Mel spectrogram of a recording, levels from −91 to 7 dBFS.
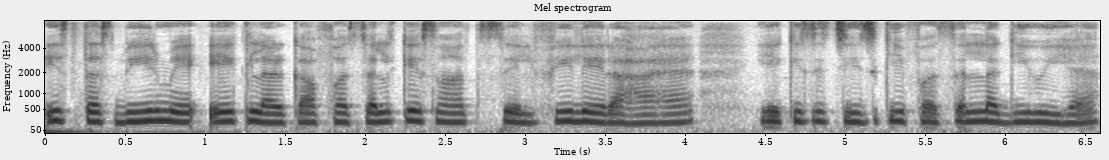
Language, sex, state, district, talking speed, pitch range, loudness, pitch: Hindi, female, Bihar, Vaishali, 190 wpm, 200-220 Hz, -18 LUFS, 210 Hz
